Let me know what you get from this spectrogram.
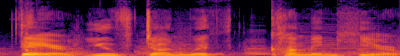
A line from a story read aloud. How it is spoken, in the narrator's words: cried Catherine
